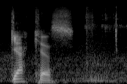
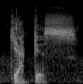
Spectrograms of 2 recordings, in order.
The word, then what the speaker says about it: Gatsis: So, it's pronounced Gatsis. Gatsis. Gatsis.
